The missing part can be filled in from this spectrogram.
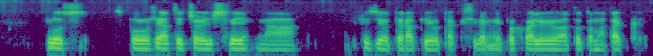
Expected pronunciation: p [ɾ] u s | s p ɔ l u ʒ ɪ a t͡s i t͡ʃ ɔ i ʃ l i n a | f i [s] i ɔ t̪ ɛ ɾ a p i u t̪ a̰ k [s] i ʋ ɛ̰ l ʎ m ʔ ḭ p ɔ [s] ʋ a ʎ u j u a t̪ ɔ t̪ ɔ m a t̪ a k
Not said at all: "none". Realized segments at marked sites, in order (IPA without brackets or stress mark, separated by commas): l, z, s, x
